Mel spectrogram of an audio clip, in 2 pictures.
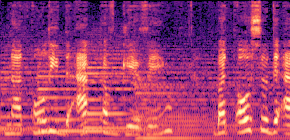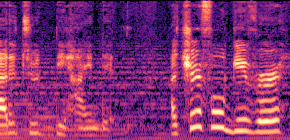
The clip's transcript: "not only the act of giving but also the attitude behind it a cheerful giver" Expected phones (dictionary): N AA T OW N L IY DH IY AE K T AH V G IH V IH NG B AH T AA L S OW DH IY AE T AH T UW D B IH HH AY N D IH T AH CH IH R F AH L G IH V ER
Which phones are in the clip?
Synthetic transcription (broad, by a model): N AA T OW N L IY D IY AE K T AH V G IH V IH NG B AH T AA L S OW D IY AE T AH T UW D B IH HH AY N D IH T AH CH IH R F AH L G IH V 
